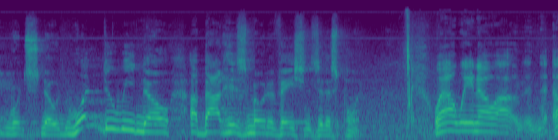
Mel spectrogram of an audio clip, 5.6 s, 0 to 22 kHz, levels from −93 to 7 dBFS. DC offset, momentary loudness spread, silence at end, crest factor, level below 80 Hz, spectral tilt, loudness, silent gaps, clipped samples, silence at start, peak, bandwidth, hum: under 0.1%; 7 LU; 0 s; 24 dB; -62 dBFS; -4.5 dB/octave; -36 LUFS; none; under 0.1%; 0 s; -12 dBFS; 17 kHz; none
